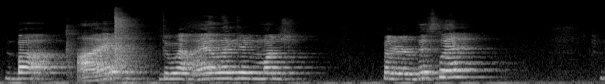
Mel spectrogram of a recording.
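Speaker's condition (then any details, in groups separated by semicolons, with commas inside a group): Cerebral palsy; spastic quadriplegic, from birth, motorized wheelchair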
